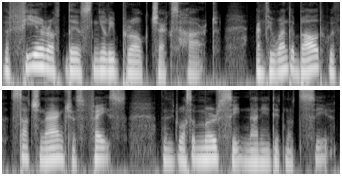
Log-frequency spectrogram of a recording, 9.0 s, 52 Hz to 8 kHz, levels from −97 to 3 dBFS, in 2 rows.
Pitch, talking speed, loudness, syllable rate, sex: 120 Hz, 180 wpm, -19 LUFS, 4.2 syllables/s, male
